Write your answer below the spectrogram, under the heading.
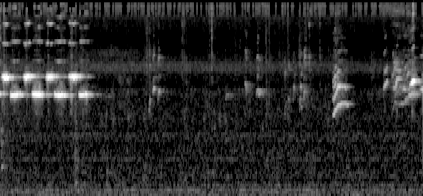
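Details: Russian canary in Kuwait opening with a quick, high, evenly pulsed trill of bright paired notes. A long near-silent pause follows before a few scattered high chirps and a short rising flourish return at the end.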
